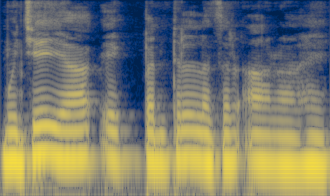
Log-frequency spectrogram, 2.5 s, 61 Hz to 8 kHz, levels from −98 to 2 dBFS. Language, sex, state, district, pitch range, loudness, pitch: Hindi, male, Arunachal Pradesh, Longding, 140-155 Hz, -13 LUFS, 145 Hz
